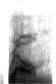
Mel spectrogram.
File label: "realm", American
